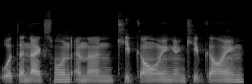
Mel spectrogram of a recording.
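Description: Over a very clean recording with a silent background, a man speaks in a fairly low pitch and a bright, sharp tone with monotone, flat intonation. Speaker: podcast co-host and small business owner. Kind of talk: casual chat.

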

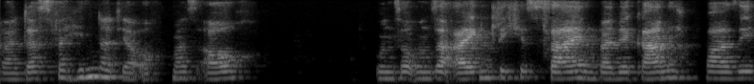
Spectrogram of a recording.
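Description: A woman's voice with audible room echo. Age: 40s. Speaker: virtual assistant and life coach. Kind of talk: casual live-stream conversation. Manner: halting, many fillers.

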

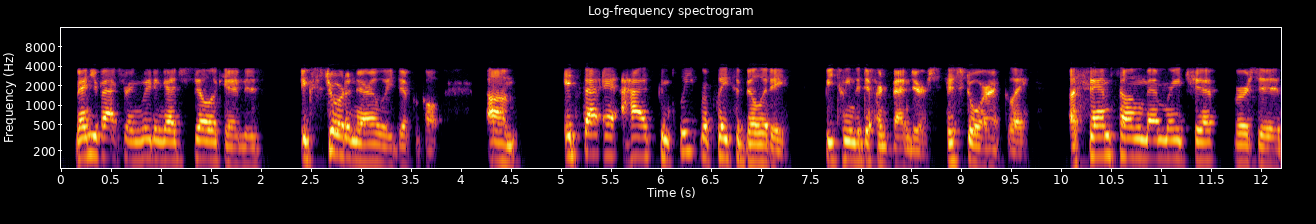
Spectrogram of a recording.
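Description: A man with an American accent speaks at a medium pitch and a moderate pace. He uses ordinary pitch variation in an ordinary speaking voice. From US Northeast, New Jersey. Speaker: portfolio manager. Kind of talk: interview.

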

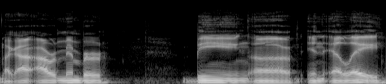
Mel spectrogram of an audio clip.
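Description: The speaker uses an American accent with monotone, flat intonation. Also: man. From Detroit. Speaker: radio DJ and DJ instructor. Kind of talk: casual interview. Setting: live audience at DJ academy.

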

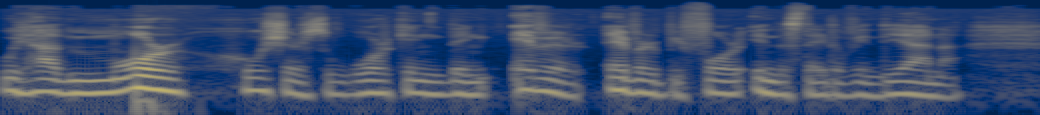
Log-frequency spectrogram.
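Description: A man with a Spanish accent, medium pitch and ordinary pitch variation, on a very clean recording with a silent background. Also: dry, close sound with no echo. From Guatemala. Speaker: congressional candidate. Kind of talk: radio interview. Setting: studio.

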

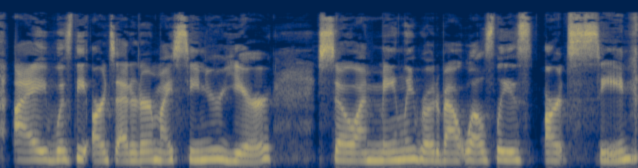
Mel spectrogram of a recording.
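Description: Speaking at a fairly slow pace and medium pitch, a woman with an American accent keeps her loudness very even and her intonation monotone and flat. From Massachusetts and US West Coast. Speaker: TV biotech reporter. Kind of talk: interview.

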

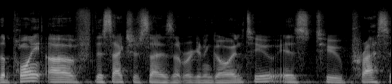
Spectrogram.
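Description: Audible room echo accompanies speech delivered at a moderate speed. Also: man. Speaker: pastor. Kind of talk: sermon.

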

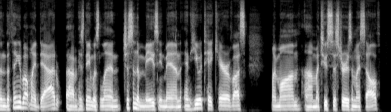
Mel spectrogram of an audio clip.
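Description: A man talks at a moderate pace with a fairly low pitch in an ordinary speaking voice. The sound is dry and close, with no echo. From Canada, Calgary. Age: 40s. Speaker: financial advisor, radio show host. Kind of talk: casual radio interview. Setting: radio studio.

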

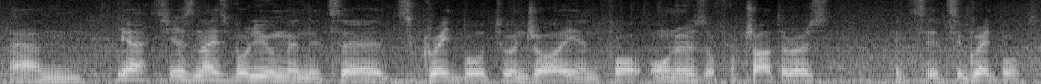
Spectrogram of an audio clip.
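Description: A man with a French accent speaks at a medium pitch and a moderate pace, with ordinary pitch variation. Noticeable background noise runs underneath. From France, Paris area. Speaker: yacht broker. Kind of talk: interview. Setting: on board a yacht at a boat show.

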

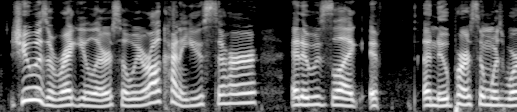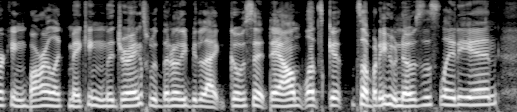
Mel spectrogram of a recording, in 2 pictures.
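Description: A woman's normal speaking voice, fairly high and fairly quick, with ordinary pitch variation, dry and close with no echo, on a very clean recording with a silent background. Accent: American. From Ohio (Cincinnati). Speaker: country singer and performer. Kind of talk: casual chat.

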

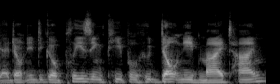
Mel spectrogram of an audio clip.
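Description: An American-accented man at a fairly quick pace, medium pitch and fairly even intonation, on a very clean recording with a silent background. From Michigan. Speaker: graduate student. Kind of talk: casual chat. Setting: recording late at night.

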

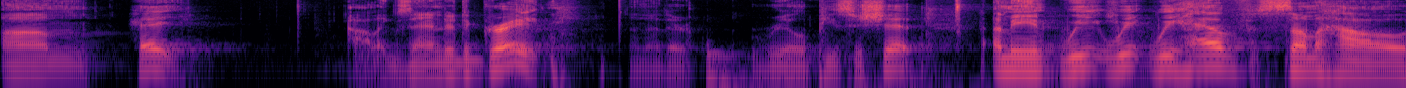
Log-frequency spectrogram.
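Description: With very wide pitch swings and long, frequent pauses, a man speaks at medium pitch. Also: moderate pace, big swings in loudness. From Trinidad. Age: 30s. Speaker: chef. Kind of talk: casual chat.

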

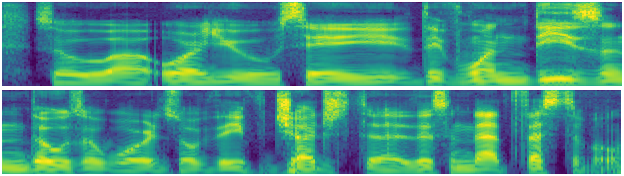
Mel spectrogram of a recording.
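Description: Speaking with a Lithuanian accent, a man uses a fairly low pitch and monotone, flat intonation, with hardly any pauses. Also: fairly slow pace. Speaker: podcast host in advertising. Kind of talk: casual chat. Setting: studio.

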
